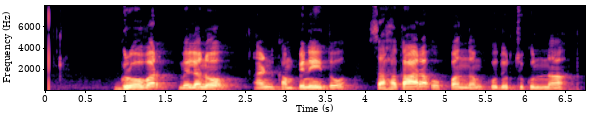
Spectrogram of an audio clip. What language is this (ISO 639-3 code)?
tel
